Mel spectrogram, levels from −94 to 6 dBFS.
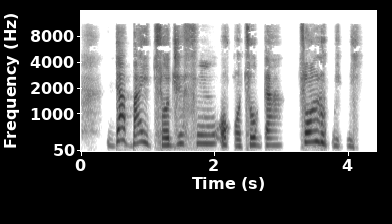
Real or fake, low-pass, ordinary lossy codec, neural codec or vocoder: fake; 14.4 kHz; MP3, 48 kbps; codec, 44.1 kHz, 2.6 kbps, SNAC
